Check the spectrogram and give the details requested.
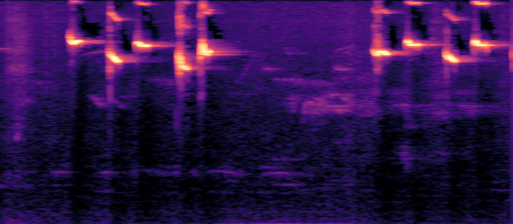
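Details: Lure recording of a Kemade. Two runs of four to five very high, clear chirps fall slightly in pitch, with a faint low hum in the quiet gap between them.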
